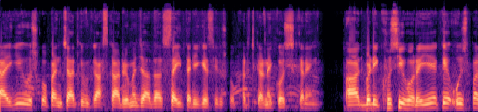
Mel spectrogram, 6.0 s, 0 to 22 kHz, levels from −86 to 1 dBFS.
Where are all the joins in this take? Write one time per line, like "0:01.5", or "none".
0:04.3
